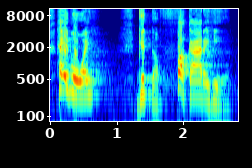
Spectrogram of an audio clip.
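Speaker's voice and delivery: loud barked southern threat; vicious southern drawl. Retold or imitated. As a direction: snarl it at him like a bigot cop. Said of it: "he said in a vicious southern drawl".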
